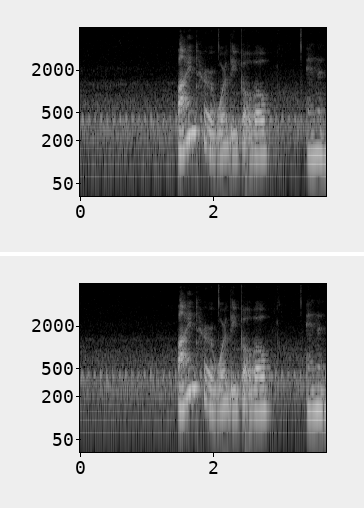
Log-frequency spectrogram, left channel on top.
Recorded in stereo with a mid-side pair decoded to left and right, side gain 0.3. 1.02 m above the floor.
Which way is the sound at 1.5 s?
10° left.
